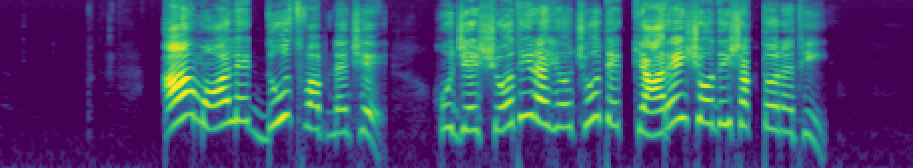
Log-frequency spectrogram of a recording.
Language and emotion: Gujarati, angry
